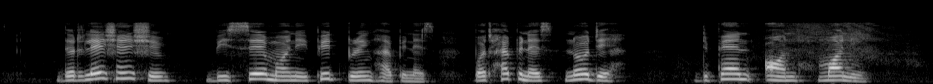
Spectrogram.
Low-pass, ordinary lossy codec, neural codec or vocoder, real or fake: 7.2 kHz; none; none; real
